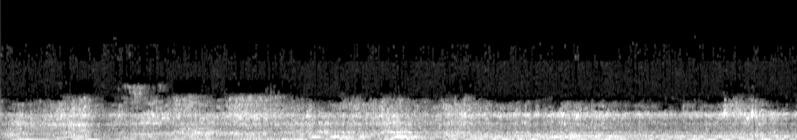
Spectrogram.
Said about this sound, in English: The engines roared, and I felt the familiar pull of speed as the big plane raced down the runway. And within a matter of seconds, we were airborne.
